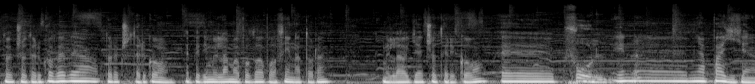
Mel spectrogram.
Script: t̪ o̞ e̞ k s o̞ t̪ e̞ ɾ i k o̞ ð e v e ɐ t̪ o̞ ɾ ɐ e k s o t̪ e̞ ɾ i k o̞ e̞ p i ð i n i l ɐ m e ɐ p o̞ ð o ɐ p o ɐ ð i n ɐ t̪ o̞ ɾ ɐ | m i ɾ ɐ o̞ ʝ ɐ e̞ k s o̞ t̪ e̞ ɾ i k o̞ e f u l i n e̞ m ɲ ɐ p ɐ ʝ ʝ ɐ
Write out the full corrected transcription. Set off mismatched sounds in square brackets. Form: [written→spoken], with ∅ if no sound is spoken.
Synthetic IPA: t̪ o̞ e̞ k s o̞ t̪ e̞ ɾ i k o̞ [ð→v] e v e ɐ t̪ o̞ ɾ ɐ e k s o t̪ e̞ ɾ i k o̞ e̞ p i ð i [n→m] i l ɐ m e ɐ p o̞ ð o ɐ p o ɐ [ð→θ] i n ɐ t̪ o̞ ɾ ɐ | m i [ɾ→l] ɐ o̞ ʝ ɐ e̞ k s o̞ t̪ e̞ ɾ i k o̞ e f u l i n e̞ m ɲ ɐ p ɐ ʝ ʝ ɐ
